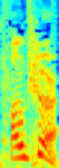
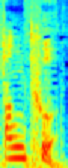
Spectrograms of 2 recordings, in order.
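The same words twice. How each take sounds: First: The word ends with an r-colored sound. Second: The word ends without an r-colored sound. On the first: It feels especially warm and friendly. "感觉特别的亲切" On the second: It gives one kind of feeling. "如果不加儿化音，是一种感觉"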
